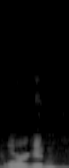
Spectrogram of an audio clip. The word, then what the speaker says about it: Oregon: I think maybe Oregon Oregon or Washington you pronounce it fully pronouns what funny Oregon or cuz it's organ organ it's like an organ you can always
